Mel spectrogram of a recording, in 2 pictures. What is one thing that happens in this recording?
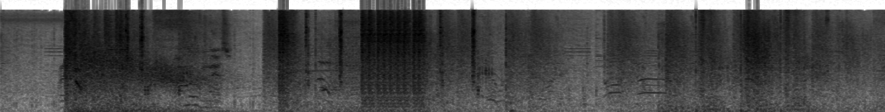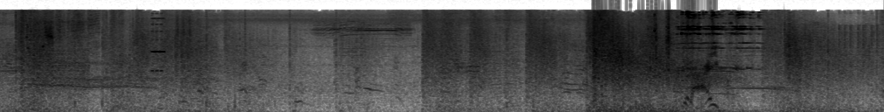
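Gunshots crack and boom loudly.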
